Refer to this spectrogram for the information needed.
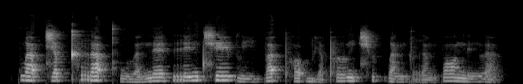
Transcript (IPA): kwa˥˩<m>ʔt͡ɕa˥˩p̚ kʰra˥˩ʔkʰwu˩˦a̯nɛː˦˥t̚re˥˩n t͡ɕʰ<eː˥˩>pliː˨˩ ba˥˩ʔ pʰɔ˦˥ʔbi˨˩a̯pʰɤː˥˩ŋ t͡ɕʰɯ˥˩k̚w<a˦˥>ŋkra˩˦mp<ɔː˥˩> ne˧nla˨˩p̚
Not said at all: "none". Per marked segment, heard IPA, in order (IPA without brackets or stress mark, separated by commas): none, eː˥˩, a˧, ɔː˥˩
